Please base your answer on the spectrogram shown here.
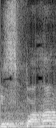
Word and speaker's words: ইস্পাহান: আমরা প উচ্চারণ করি ইস্পাহান, আরবিতে এটা উচ্চারণ হয় না।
